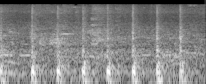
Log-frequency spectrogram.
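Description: A quick, even series of about seven sharp knocks, about four a second, like hammering or chopping, over a background of people's voices.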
